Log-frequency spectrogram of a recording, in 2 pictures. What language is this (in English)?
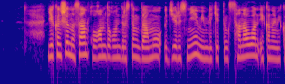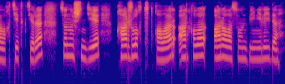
Kazakh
